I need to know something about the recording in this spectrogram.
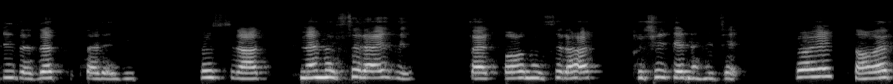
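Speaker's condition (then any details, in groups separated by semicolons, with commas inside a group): Muscular dystrophy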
